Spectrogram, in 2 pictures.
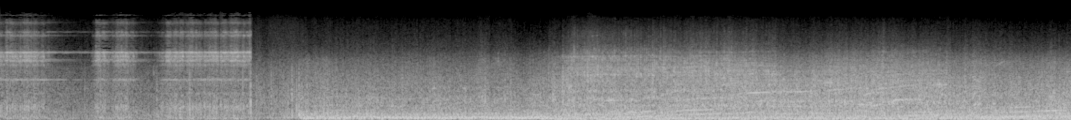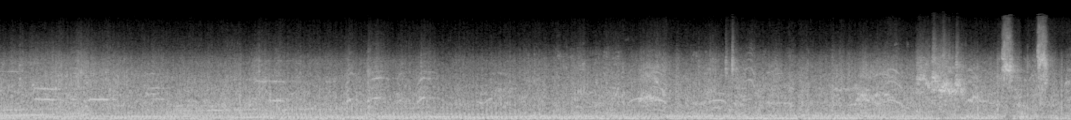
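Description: A telephone bell rings in two short bursts as a call is put through. About four seconds in it gives way to a steady, loud, rumbling din that carries to the end.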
